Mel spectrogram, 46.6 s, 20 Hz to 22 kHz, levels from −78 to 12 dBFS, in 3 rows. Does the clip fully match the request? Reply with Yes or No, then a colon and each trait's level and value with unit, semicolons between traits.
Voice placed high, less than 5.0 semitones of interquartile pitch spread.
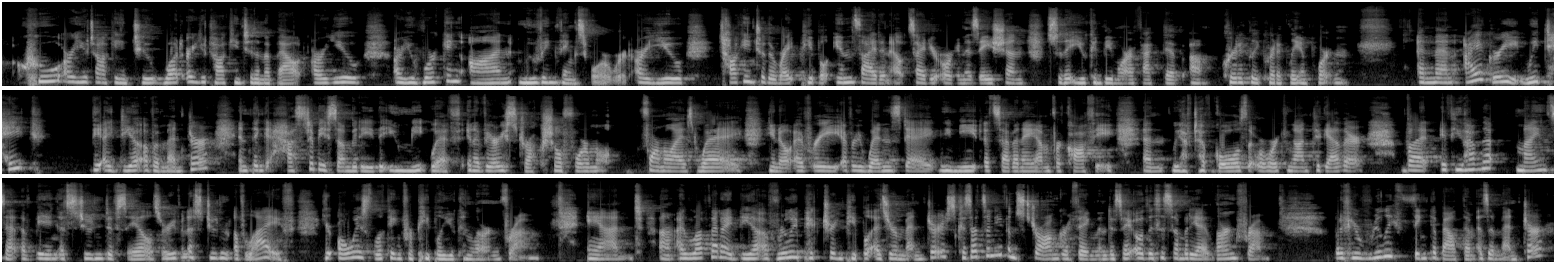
Yes: high, 195 Hz; average, 2.9 semitones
